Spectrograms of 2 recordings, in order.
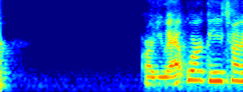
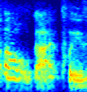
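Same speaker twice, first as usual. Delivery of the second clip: higher, softer meek plea; mock polite prayer; 7 semitones higher, 5 dB quieter than usual. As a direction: beg God sweetly, as she says she never does. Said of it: "it don't be like".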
